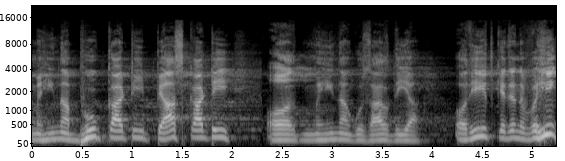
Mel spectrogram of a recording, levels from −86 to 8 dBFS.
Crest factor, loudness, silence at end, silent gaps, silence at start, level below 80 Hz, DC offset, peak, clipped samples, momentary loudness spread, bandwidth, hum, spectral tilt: 20 dB; -24 LUFS; 0 s; none; 0 s; -58 dBFS; under 0.1%; -4 dBFS; under 0.1%; 10 LU; 15.5 kHz; none; -4 dB/octave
